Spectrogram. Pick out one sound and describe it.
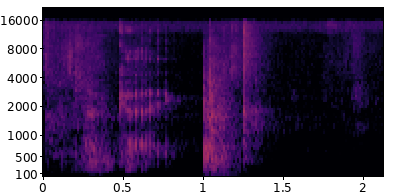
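A plastic bucket is set down on a wooden table with a thud.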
